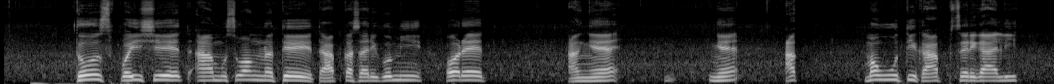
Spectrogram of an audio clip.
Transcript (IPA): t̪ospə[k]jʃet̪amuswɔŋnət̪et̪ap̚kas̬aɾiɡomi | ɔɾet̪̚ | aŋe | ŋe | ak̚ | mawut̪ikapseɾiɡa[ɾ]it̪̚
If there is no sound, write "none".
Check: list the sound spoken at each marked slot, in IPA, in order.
none, l

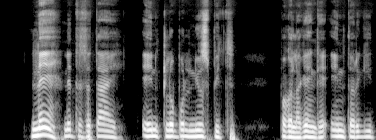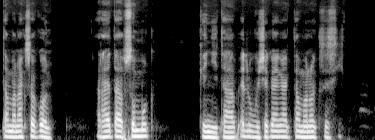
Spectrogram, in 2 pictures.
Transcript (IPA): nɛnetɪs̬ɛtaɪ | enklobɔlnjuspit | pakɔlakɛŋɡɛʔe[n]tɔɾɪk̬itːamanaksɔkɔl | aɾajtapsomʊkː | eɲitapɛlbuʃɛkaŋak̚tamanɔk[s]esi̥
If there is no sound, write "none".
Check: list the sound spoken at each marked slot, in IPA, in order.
n, s

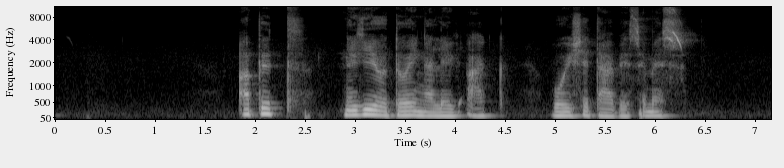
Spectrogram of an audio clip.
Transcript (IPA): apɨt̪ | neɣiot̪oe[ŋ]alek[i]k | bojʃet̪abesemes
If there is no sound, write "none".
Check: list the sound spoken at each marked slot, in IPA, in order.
ŋ, a

